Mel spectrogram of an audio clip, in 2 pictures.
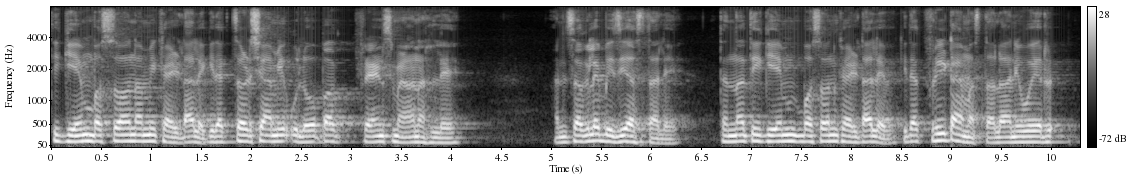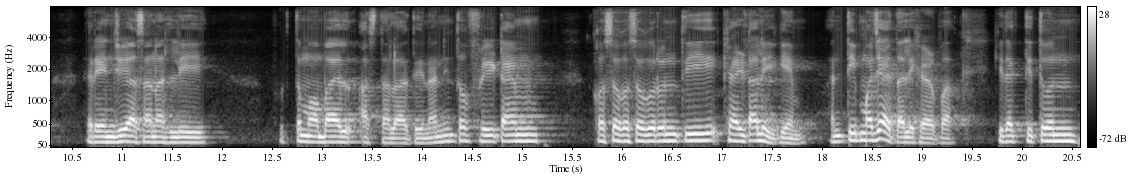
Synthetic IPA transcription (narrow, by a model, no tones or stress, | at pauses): t̪iːɡembəsənam̤iːkʰeɭʈalekit̪jak̚t͡səɽɕeam̤iːʔuləwpakfɾẽɳɖsmiɭanasle | añisəɡɭebid͡ʑiːəst̪ale | t̪janːat̪iːɡembəsənkʰeɭʈalekit̪jakfɾiːʈajməst̪aləaɽ̃iʋəjɾ | ɾeɲd͡ʑʋiasanasliː | fəkt̪əmɔbajlə̰st̪alaat̪iːnanit̪ɔfɾiʈaim | kəsəːkəsəkəɾuːnt̪iːkʰeɭʈaliɡemanit̪iːməd͡ʑʱajt̪aliːkʰeɭpakː | kit̪jak̚t̪it̪ʰuːn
